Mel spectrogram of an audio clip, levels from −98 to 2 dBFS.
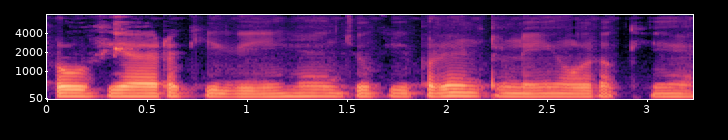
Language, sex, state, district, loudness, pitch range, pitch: Hindi, male, Haryana, Charkhi Dadri, -20 LUFS, 105-115 Hz, 110 Hz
